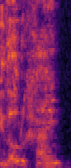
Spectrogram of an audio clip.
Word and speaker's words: Durkheim: Y Durkheim, así se pronuncia, aunque era francés, su ascendencia era alemana, escribió un libro que se llama El suicidio.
